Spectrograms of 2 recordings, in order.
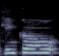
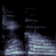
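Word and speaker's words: ginkgo: than it was there's there's another letter and they're the silent G so anyway it's kind of interesting anyway gingko what that herb does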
